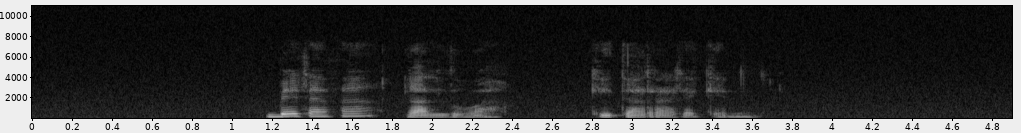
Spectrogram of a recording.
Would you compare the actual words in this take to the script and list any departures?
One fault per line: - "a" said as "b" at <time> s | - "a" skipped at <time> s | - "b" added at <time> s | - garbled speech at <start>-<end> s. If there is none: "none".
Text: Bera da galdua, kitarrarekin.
none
